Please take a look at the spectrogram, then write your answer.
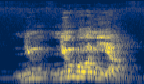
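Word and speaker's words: pneumonia: अब ये देखिए पी साइलेंट कहां आता है, बिफोर एन और एस, पी एन आ जाए, एस एन आ जाए, तो पी साइलेंट रहेगा। देखिए एन से पहले पी आया, न्यूमोनिया, न्यूमोनिया तो पी साइलेंट है,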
